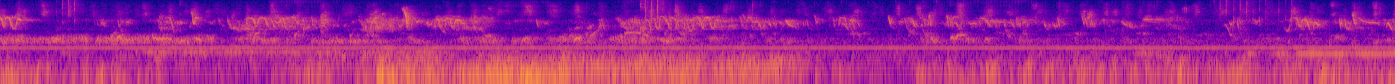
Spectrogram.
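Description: Several wild birds chirping and calling over one another in quick, overlapping phrases. A low rumble comes in about four seconds in, and a faint steady hum runs underneath.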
